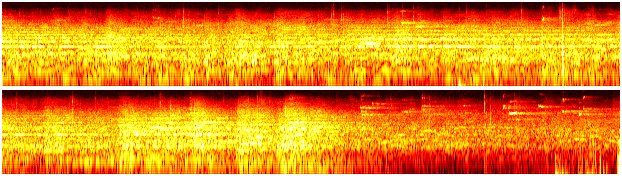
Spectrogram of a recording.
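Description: Basketballs bouncing on a hardwood gym floor, with a few sharp bounces standing out over background music and crowd chatter.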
